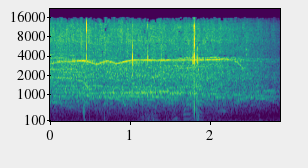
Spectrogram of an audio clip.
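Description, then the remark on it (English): A cheering sound effect: a steady, hissy wash of crowd noise lasting about three seconds, with a few sharp claps or clicks poking through the roar. “Hopefully if you're listening to this, you'll hear cheer.”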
